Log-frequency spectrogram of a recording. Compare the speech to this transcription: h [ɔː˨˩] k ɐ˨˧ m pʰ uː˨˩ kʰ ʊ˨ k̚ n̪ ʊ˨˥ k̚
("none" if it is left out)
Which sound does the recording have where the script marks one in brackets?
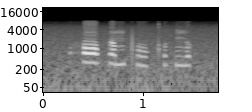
ɔː˧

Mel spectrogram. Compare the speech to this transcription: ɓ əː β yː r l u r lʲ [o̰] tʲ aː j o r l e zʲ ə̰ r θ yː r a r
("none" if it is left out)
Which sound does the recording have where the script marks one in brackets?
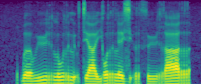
o̰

